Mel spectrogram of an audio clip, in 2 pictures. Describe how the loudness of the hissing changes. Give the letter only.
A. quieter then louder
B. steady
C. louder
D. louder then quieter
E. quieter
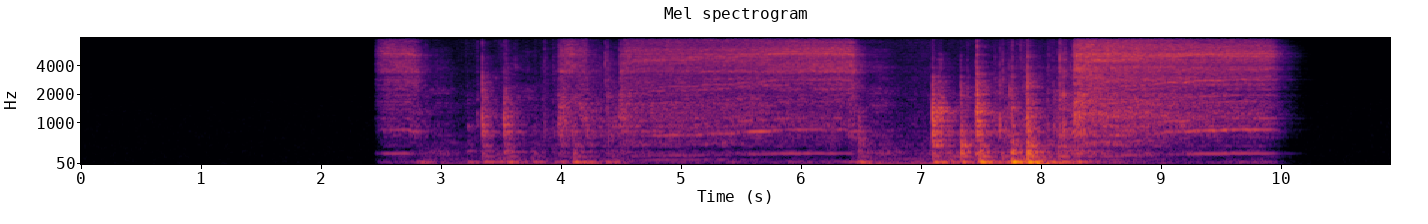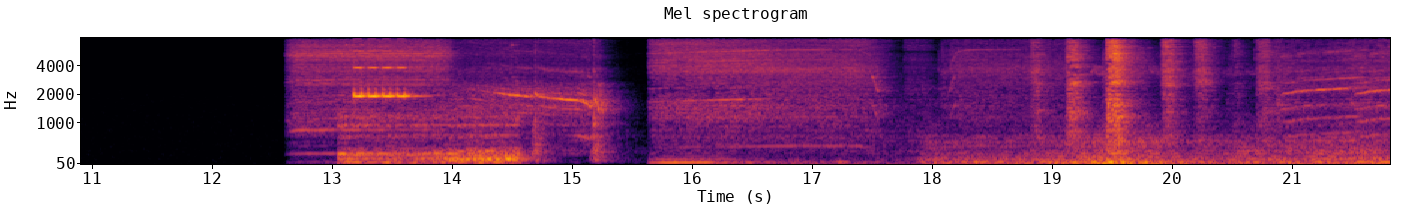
D.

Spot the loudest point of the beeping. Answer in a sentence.
The volume of the beeping peaks at 13 seconds.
